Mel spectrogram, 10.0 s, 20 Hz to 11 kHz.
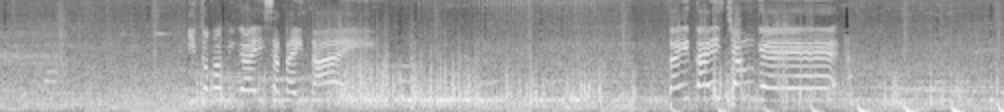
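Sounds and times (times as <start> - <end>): low engine hum: 0.0 - 10.0
road traffic rumble and hiss: 0.0 - 10.0.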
